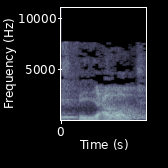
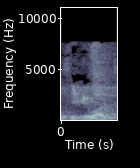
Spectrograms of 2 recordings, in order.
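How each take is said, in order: First: عوج said 'awaj, a after ع; fatha on ع. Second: عوج said 'iwaj, i after ع; kasra on ع. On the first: Teacher models the word for a bent skewer, 'awaj for عوج. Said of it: "تقول". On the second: Teacher shows what not to say of objects, 'iwaj for عوج. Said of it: "ما تقول". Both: Shown as a demonstration.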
